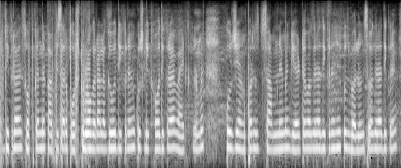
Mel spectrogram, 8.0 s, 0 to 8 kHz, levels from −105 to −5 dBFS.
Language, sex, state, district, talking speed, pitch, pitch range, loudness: Hindi, female, Uttar Pradesh, Jyotiba Phule Nagar, 300 wpm, 240 Hz, 235-245 Hz, -14 LUFS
